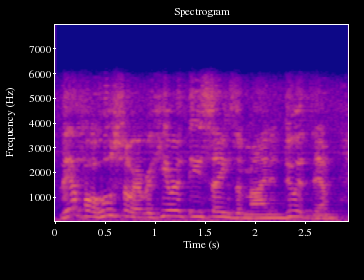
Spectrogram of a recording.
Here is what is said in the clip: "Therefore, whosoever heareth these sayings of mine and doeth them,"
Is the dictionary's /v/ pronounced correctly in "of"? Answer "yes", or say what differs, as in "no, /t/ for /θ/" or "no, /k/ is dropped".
yes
